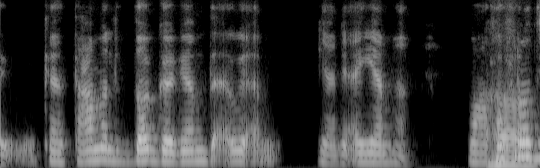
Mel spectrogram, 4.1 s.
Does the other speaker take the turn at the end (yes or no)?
no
